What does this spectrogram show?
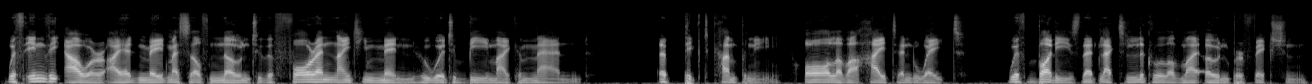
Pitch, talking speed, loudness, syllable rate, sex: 95 Hz, 175 wpm, -21 LUFS, 4.5 syllables/s, male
